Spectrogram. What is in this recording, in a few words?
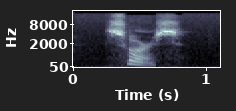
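"source", American English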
